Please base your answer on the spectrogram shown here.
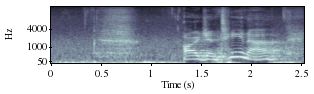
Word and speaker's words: Argentina: words that we stress argentina is a country that i'd like to live in argentina is a country that i'd like to live in so this dress is a argentina the third syllable argentina is a country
